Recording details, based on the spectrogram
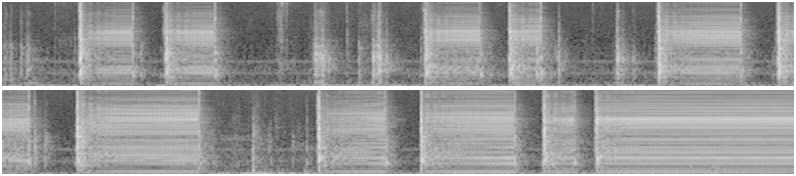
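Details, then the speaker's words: Harbor Freight paint gun, built like a Wagner power sprayer, reassembled after deep cleaning with a cleaned atomizer, cone and pickup tube: loud, steady buzz that starts and stops cleanly with each trigger pull. This is how it should sound. "Morgan that's what it should sound like"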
